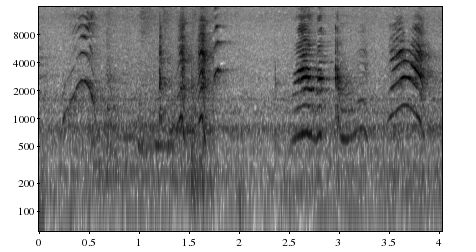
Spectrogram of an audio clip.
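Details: A pet talking Alexandrine parakeet gives rich, arching, speech-like phrases in Urdu/Hindi that rise and fall, three main bursts about a second apart, with softer chatter in between.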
